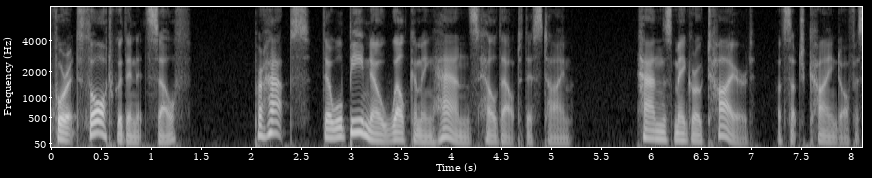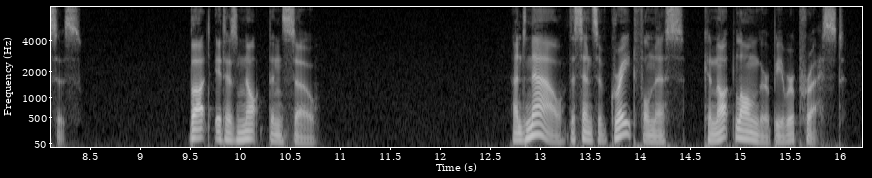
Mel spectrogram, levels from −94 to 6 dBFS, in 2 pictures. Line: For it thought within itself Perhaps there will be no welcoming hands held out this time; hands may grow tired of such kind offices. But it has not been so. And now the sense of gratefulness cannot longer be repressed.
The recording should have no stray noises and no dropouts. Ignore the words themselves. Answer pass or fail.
pass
